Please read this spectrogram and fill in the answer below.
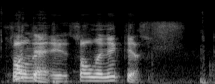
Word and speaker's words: Solenichthyes: It's spelled SOLENICHTHYES. Solenictus.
